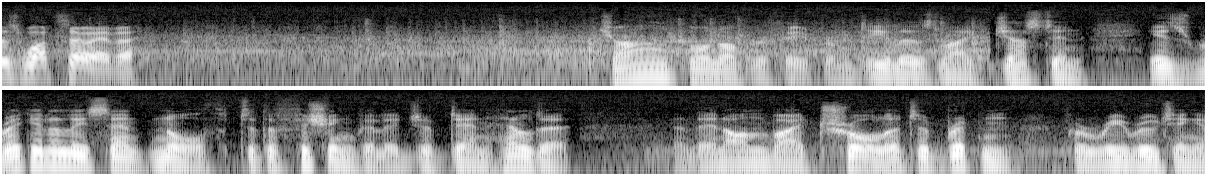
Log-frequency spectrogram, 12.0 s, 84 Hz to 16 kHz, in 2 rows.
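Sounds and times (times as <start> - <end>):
roller shutter rattling down: 0.0 - 5.0.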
